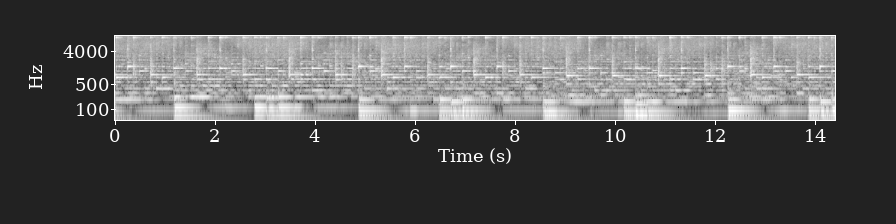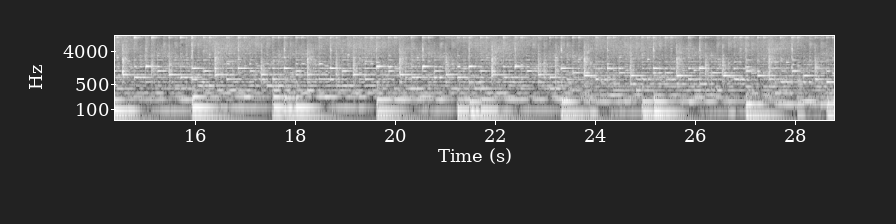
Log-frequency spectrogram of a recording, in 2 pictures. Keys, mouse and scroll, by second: 0.2 click, 0.9 Tab, 1.2-6.2 middle drag, 6.7 shift+a, 8.8 click, 10.3 x, 11.2-11.8 middle click, 12.1 shift+a, 15.0 click, 17.3-18.7 typing, 18.5 click, 20.0-21.1 scroll down 1, 21.8-22.4 middle click, 23.2 click, 24.3-25.6 typing, 25.3 click, 26.6 scroll down 1, 27.7 click.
